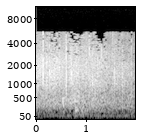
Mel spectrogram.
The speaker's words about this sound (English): Can we give those men and women a clap of hands? All right.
